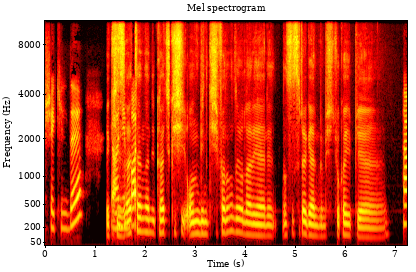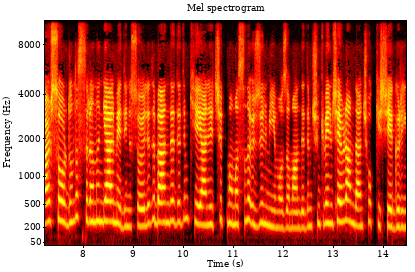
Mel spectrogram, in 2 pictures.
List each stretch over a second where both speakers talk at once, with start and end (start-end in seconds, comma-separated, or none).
none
